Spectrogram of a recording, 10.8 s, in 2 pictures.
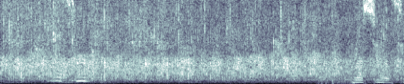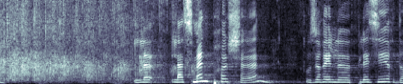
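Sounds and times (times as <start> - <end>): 
audience applause: 0.0 - 7.6
speech: 0.7 - 1.5, 4.7 - 5.6, 7.2 - 10.7.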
